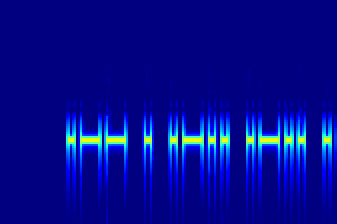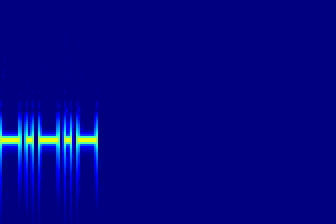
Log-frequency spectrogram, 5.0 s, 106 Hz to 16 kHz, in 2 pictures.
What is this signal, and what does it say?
Morse code, heard as a keyed tone, about 25 wpm, 700 Hz. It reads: WELL.
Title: 3x Word-Spacing - Sentences from Top 300 Words - 25wpm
